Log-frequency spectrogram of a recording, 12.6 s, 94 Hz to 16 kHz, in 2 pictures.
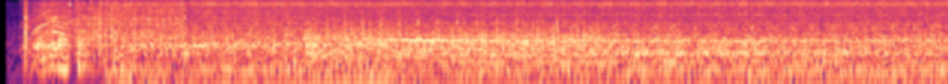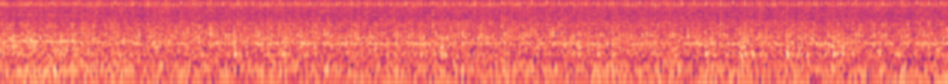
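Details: BMW M3 E36 3.0 shaking hard with a low, lumpy, wavering idle after an instrument cluster change. The new cluster doesn't pass the diff speed signal to the ECU, spoiling fuel tables. No fault codes; an ECU reset helped only briefly.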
